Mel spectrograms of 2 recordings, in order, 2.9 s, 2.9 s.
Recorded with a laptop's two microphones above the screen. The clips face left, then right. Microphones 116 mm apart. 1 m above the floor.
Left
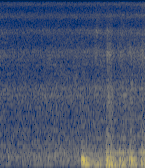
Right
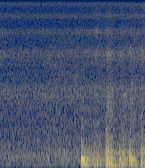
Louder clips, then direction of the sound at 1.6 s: Right 4 dB; 40° right (ahead or behind).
